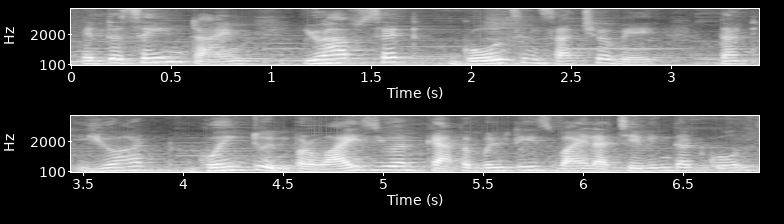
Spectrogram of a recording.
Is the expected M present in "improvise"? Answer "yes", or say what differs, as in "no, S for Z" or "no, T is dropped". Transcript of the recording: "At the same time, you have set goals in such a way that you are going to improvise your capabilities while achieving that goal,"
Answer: yes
